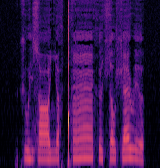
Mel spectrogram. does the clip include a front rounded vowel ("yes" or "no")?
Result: yes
